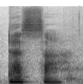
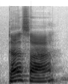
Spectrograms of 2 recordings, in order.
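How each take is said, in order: First: The s sound is held long and doubled. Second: The s sound is short and single. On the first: "Kalau kasih tasdid" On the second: "dasa dulu"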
